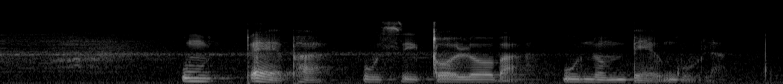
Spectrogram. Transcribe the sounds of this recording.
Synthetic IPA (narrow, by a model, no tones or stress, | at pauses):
um̩pʼɛpʰa | usiǃɔlɔɓa̰ | unom̩b̥ʱḛŋɡʱṵːla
